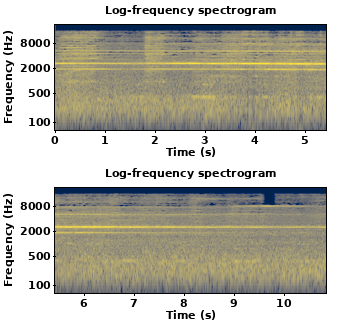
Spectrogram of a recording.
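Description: Freight train tank cars rolling past, their steel wheels squealing against the rails in one steady high-pitched squeal over the rumble of the cars. The squeal is loudest about three to six seconds in.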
